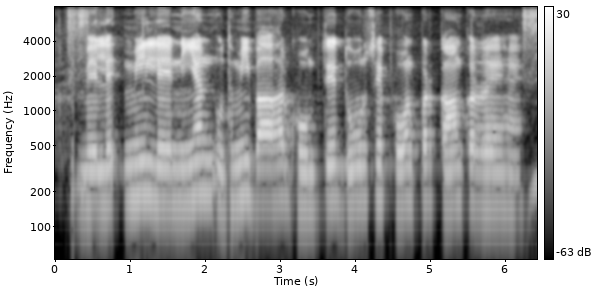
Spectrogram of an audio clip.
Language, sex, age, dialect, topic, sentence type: Hindi, male, 18-24, Kanauji Braj Bhasha, banking, statement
